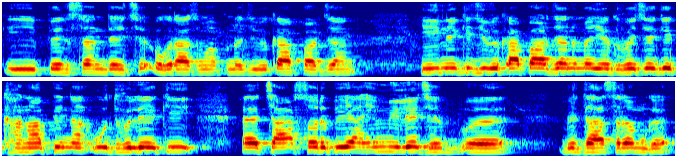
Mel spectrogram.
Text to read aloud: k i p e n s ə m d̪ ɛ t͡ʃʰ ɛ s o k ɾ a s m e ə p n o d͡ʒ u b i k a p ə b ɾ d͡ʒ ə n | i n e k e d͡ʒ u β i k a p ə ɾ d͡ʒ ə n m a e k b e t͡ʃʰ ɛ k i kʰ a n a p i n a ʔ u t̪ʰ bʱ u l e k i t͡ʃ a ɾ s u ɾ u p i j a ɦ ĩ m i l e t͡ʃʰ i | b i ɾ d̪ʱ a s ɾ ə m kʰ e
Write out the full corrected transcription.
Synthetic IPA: k i p e n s ə n d̪ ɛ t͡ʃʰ ɛ o k ɾ a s m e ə p n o d͡ʒ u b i k a p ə ɾ d͡ʒ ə n | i n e k i d͡ʒ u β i k a p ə ɾ d͡ʒ ə n m e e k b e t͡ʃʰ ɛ k i kʰ a n a p i n a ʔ u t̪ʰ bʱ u l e k i t͡ʃ a ɾ s ɔ ɾ u p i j a ɦ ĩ m i l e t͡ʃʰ ɛ | b i ɾ d̪ʱ a s ɾ ə m k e

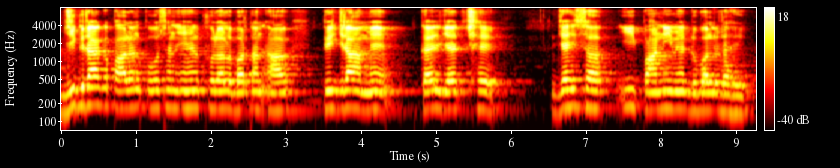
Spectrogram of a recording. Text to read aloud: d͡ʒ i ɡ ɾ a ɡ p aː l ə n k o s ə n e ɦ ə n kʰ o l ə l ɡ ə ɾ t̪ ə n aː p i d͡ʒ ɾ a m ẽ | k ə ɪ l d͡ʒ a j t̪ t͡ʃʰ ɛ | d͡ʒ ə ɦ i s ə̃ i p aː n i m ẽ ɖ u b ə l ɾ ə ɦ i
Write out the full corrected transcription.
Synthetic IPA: d͡ʒ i ɡ ɾ a ɡ p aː l ə n p o s ə n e ɦ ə n kʰ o l ə l b ə ɾ t̪ ə n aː p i d͡ʒ ɾ a m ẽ | k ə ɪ l d͡ʒ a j t̪ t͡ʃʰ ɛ | d͡ʒ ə ɦ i s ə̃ i p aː n i m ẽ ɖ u b ə l ɾ ə ɦ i

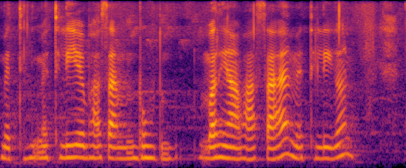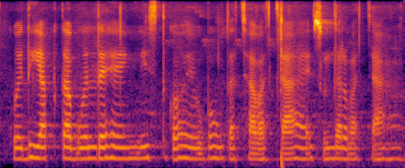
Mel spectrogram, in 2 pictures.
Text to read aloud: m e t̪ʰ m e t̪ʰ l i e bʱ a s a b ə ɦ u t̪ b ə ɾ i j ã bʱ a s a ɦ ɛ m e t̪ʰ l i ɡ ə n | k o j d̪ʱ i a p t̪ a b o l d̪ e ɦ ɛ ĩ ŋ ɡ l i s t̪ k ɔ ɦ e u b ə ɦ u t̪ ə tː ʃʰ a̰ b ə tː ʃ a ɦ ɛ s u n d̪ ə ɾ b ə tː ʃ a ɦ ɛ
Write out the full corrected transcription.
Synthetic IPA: m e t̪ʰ m e t̪ʰ l i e bʱ a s a b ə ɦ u t̪ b ə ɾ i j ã bʱ a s a ɦ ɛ m e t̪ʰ l i ɡ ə n | k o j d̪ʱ i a p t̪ a b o l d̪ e ɦ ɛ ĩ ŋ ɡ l i s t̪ k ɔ ɦ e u b ə ɦ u t̪ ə tː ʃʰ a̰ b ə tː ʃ a ɦ ɛ s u n d̪ ə ɾ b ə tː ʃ a ɦ ɛ

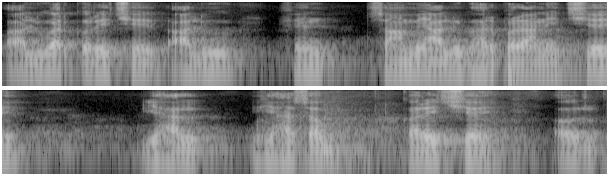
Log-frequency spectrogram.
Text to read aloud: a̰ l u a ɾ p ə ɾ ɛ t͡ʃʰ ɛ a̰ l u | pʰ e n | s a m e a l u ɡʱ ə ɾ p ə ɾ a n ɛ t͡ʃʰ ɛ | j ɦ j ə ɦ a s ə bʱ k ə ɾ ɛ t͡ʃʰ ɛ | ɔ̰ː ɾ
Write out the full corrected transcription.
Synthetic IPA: a̰ l u a ɾ k ə ɾ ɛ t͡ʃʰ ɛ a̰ l u | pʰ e n | s a m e a l u ɡʱ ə ɾ p ə ɾ a n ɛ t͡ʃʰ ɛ | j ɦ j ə ɦ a s ə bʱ k ə ɾ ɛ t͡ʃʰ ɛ | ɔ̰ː ɾ

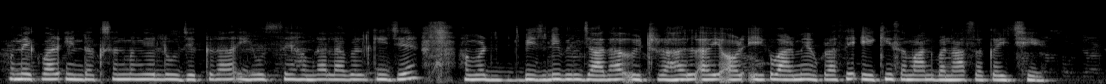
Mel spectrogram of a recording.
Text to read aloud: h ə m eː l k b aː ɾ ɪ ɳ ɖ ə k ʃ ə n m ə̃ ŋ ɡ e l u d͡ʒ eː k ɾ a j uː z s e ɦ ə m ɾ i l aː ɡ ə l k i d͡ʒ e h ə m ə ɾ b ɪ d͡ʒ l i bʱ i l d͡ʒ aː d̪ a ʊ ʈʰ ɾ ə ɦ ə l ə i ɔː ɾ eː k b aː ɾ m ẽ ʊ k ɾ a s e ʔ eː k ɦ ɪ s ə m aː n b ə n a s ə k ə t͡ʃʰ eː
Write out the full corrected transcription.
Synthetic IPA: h ə m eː k b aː ɾ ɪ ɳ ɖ ə k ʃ ə n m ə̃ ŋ ɡ e l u d͡ʒ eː k ɾ a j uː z s e ɦ ə m ɾ a l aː ɡ ə l k i d͡ʒ e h ə m ə ɾ b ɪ d͡ʒ l i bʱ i l d͡ʒ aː d̪ a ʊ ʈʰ ɾ ə ɦ ə l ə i ɔː ɾ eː k b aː ɾ m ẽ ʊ k ɾ a s e ʔ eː k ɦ i s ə m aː n b ə n a s ə k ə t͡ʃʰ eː

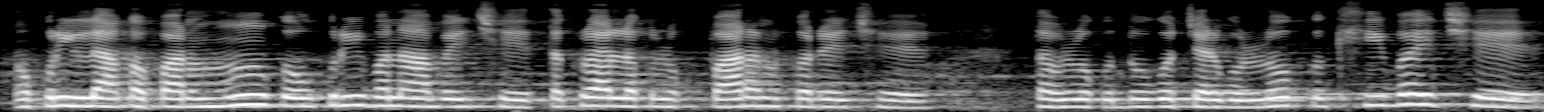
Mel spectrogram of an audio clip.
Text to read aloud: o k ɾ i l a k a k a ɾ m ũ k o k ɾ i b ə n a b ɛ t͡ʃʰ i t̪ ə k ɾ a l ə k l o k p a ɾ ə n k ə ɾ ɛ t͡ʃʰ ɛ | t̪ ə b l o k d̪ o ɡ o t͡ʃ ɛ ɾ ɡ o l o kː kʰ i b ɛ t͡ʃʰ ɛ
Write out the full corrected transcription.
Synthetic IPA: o k ɾ i l a k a p a ɾ m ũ k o k ɾ i b ə n a b ɛ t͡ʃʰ ɛ t̪ ə k ɾ a l ə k l o k p a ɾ ə n k ə ɾ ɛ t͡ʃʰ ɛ | t̪ ə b l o k d̪ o ɡ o t͡ʃ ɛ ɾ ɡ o l o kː kʰ i b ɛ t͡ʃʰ ɛ

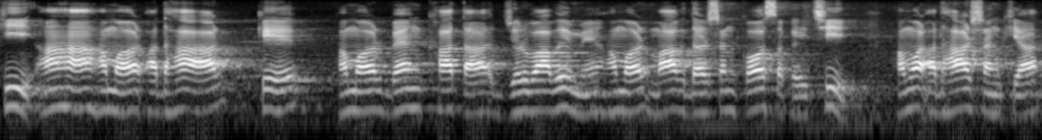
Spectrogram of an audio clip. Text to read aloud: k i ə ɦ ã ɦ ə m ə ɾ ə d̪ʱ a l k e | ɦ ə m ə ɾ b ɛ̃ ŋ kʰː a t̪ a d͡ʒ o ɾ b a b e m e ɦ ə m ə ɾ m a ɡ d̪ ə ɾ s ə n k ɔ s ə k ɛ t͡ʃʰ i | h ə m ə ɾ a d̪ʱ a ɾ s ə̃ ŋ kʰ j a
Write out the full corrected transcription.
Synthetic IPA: k i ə ɦ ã ɦ ə m ə ɾ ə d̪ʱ a ɾ k e | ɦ ə m ə ɾ b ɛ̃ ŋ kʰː a t̪ a d͡ʒ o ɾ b a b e m e ɦ ə m ə ɾ m a ɡ d̪ ə ɾ s ə n k ɔ s ə k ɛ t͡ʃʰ i | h ə m ə ɾ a d̪ʱ a ɾ s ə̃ ŋ kʰ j a

